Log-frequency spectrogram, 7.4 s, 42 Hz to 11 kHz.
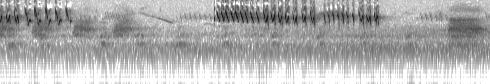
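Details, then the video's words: European greenfinch, recorded April 2015 in Kholm, Novgorod oblast, Russia: a short run of chirps, a pause, then a long rapid trill of ringing notes that changes pace midway, ending with a soft rough note. "Обыкновенная зеленушка Chloris chloris, песня / European greenfinch song"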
